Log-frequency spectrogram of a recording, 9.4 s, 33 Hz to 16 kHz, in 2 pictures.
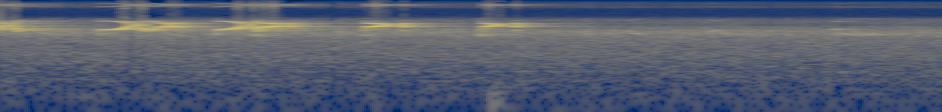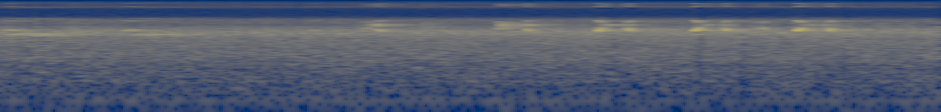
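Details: Bald eagle eaglets, three siblings at the Decorah nest, 16 July 2018, apparently calling for their mother: a few bright, high chirps in quick succession early on, then fading to faint, sparse peeps over steady hiss.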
